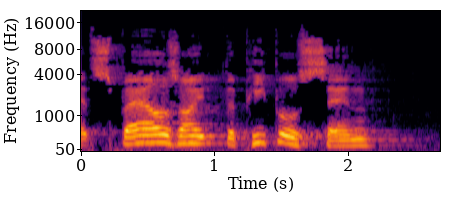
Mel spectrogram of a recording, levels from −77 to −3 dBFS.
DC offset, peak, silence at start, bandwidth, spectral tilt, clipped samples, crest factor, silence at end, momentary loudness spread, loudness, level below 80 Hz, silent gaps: under 0.1%; -8 dBFS; 0 s; 14.5 kHz; -4.5 dB/octave; under 0.1%; 14 dB; 0.5 s; 10 LU; -22 LUFS; -58 dBFS; none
